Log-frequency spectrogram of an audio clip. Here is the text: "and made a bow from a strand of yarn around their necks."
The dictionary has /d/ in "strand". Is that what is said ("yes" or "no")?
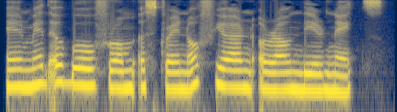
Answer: no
